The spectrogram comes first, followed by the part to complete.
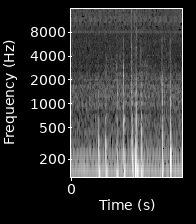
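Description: Laptop keyboard keys being typed: a quick, irregular run of about ten clicks starting about half a second in.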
